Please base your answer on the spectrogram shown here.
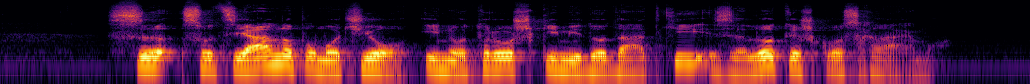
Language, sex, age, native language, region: Slovenian, male, 60+, Slovenian, Central Slovenia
